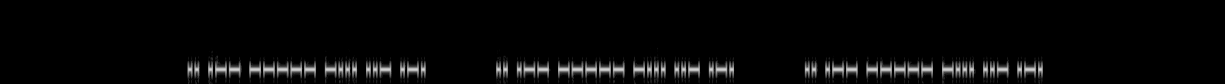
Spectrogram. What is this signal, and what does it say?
Morse code, heard as a keyed tone, about 36 wpm, 700 Hz. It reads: IW0BUR IW0BUR IW0BUR
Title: DXCC-100 Call Signs - 6 Characters - Repeated 3x - 35wpm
